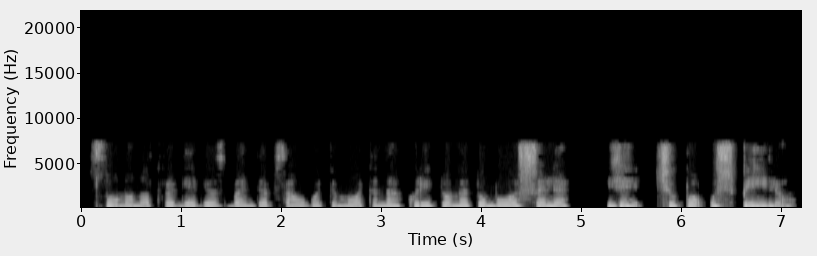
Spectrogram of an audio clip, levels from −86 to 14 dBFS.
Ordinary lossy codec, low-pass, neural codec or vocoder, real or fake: MP3, 48 kbps; 7.2 kHz; codec, 16 kHz, 4.8 kbps, FACodec; fake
